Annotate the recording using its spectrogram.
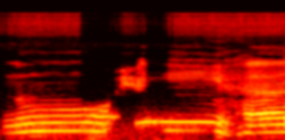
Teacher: হা, কণ্ঠনালীর শুরু থেকে।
